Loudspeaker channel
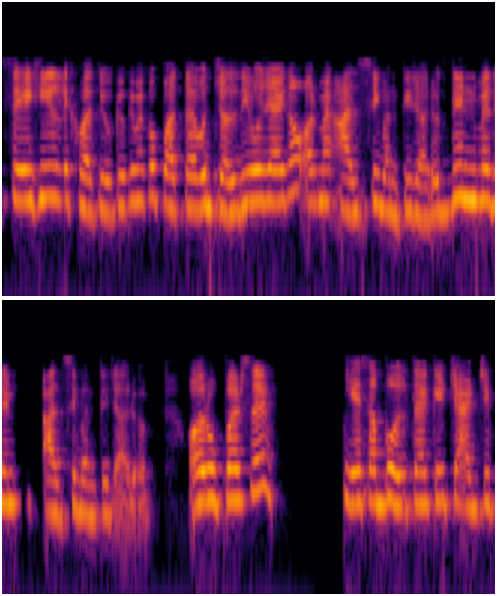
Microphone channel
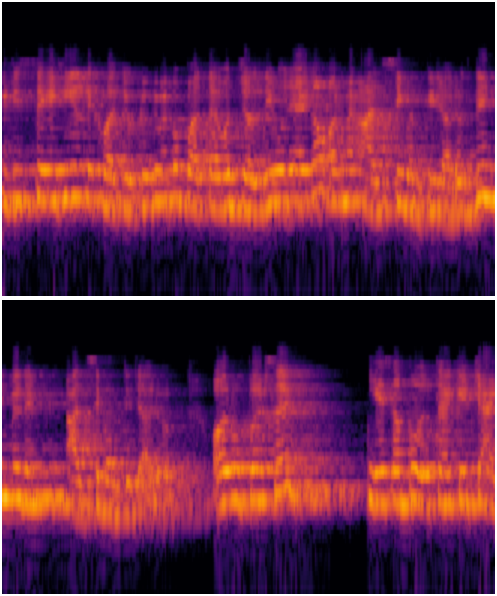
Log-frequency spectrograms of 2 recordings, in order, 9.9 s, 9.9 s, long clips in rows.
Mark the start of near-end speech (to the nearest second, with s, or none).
none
